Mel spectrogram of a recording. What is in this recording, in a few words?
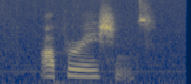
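"operations", American English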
